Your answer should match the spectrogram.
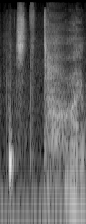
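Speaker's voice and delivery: whispered flustered aside. Acted. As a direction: whisper the question to yourself. Flustered aside about the time.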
